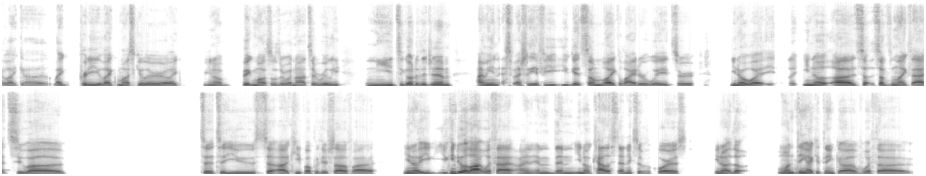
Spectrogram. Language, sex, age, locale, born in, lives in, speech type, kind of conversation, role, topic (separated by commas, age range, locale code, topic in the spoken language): English, male, 25-29, en-US, United States, United States, conversation, unstructured, none, What motivates you to stay active regularly?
